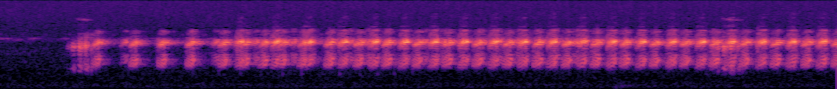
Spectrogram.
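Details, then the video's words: Tree frogs singing at night at a forest pond in mid-April, North-East Italy: after a half-second of silence, rapid pulsed nasal croaks begin and merge into a fast, steady rattling chorus, several calls per second, with no other sounds. "relaxing forest pond by night with singing tree frogs"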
